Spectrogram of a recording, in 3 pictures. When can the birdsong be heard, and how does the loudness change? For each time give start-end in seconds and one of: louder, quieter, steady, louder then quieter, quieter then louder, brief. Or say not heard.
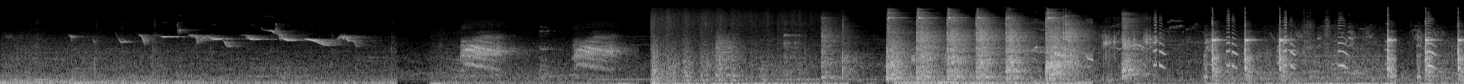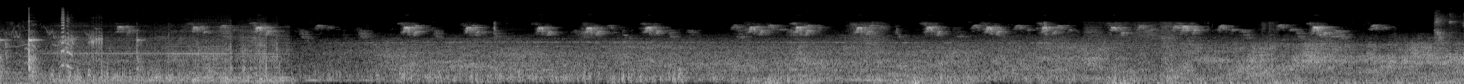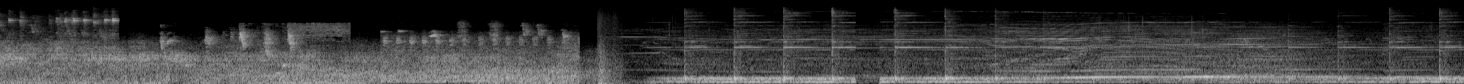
0.0-35.5 steady.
